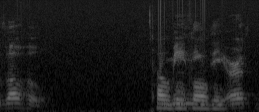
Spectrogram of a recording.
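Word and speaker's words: וָבֹהוּ: Vohu would be V-O-E W-H-O, tohu, vohu, waste, desolation.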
